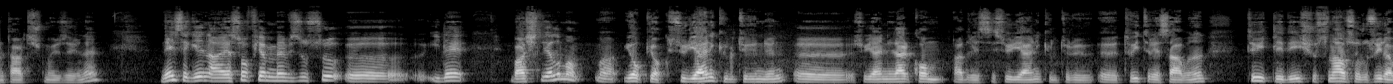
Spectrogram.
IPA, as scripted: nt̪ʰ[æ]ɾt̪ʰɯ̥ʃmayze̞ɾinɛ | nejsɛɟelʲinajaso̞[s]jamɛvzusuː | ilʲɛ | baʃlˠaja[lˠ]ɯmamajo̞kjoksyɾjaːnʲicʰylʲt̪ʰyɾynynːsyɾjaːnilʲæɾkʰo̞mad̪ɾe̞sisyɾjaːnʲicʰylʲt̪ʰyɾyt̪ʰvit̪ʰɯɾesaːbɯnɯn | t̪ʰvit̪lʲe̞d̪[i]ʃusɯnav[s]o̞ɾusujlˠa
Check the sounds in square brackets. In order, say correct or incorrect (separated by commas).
incorrect, incorrect, correct, incorrect, correct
